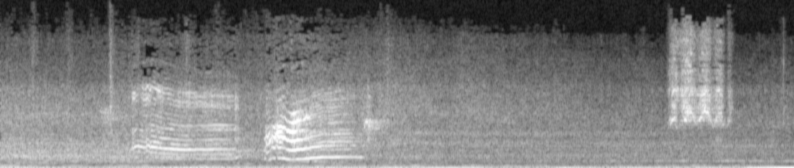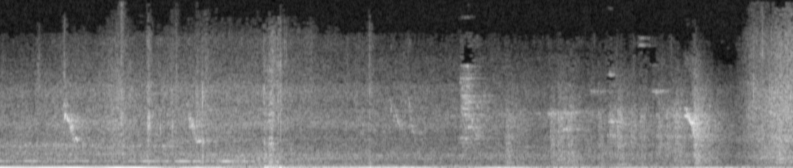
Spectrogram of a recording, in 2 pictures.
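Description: Stray cat meowing twice, two rising and falling calls about a second and three seconds in, over a steady low rumble.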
